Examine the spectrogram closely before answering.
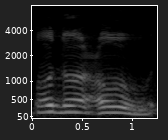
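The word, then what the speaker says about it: ادعوا: You cannot pronounce two sukoons together. So you throw away one vaw there and you pronounce ud'u.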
